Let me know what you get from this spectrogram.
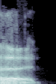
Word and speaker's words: Heard: Amber Heard. – Mm. Rhymes with. – Yeah, rhymes with turd.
